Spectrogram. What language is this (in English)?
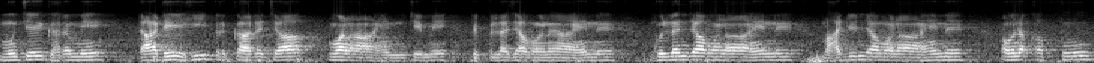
Sindhi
